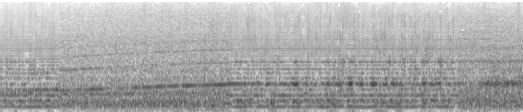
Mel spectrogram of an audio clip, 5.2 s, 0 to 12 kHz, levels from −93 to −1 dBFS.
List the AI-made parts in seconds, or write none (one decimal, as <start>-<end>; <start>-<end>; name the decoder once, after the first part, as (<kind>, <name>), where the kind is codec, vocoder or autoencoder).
0.0-0.6 (vocoder, BigVGAN v2); 2.3-4.6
